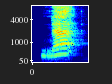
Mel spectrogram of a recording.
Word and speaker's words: gnat: nibbling at my gnocchi see that g is silent a gnome gnat and gnocchi that is a very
